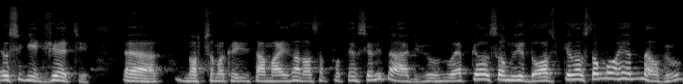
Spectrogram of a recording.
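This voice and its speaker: A man's high-pitched voice at a very fast pace, with very wide pitch swings, against a quiet background. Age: 70s. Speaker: statistics professor. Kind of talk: closing remarks in a panel discussion.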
